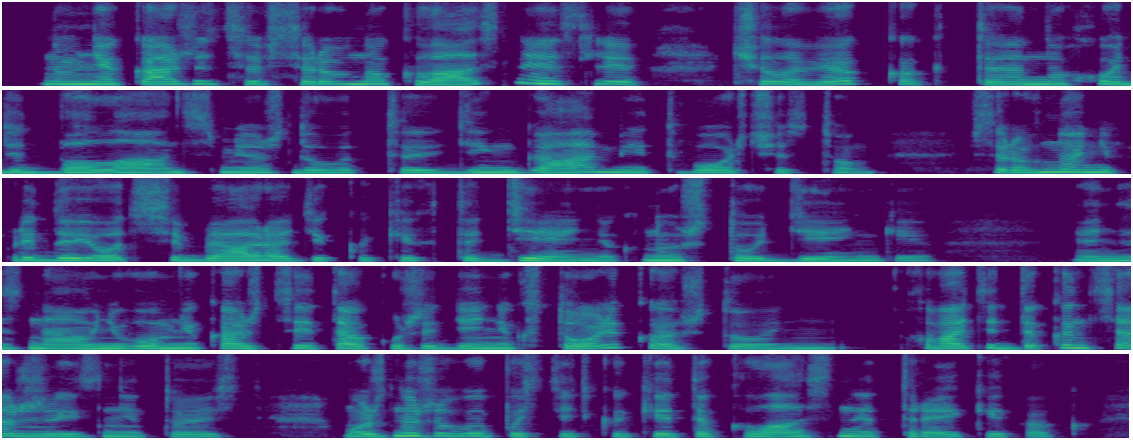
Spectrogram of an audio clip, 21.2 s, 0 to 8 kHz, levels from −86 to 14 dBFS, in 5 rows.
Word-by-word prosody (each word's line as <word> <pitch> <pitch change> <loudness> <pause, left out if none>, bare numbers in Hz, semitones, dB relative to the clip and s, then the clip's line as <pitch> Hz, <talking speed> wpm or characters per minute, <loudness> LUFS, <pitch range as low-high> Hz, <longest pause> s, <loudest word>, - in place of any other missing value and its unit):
Но 235 - +1
мне 230 0 +5
кажется, 230 0 +2
всё 225 +1 -3
равно 230 +1 +2
классно, 215 - +1
если 235 -5 +1 0.3
человек 225 +3 -1
как-то 220 -2 -4
находит 215 0 +1
баланс 200 0 0
между 200 -1 -1
вот 195 0 -5
деньгами 200 +2 +1
и - - -4
творчеством. 200 -1 -4 0.3
Всё 230 - -3
равно 225 +3 +4
не 220 -1 +4
предает 210 0 +3
себя 195 -2 +1
ради 195 -1 +1
каких-то 205 -1 -5
денег. 180 +1 +1
Ну 195 -1 +3
и - - +2
что- 190 -1 -2
деньги, 180 +1 -3 0.5
я - - -4
не 185 +1 0
знаю. 185 -1 0
У - - +2
него, 195 +1 +3
мне 205 0 +4
кажется, 205 +1 0
и - - +1
так 200 -1 +1
уже 195 +1 0
денег 200 +1 0
столько, 210 0 0
что 190 -2 -4
нь 195 +1 -4 0.2
хватит 220 -1 +2
до 220 +2 +1
конца 235 -1 +2
жизни. 195 -3 -1
То 190 - -5
есть 195 +1 -7 0.4
можно 210 +5 +4
же 240 0 -1
выпустить 220 -3 -3
какие-то 210 -1 -1
классные 200 +1 0
треки, 190 +1 -2
как 185 -2 -10
205 Hz, 155 wpm, -26 LUFS, 195-220 Hz, 0.5 s, мне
